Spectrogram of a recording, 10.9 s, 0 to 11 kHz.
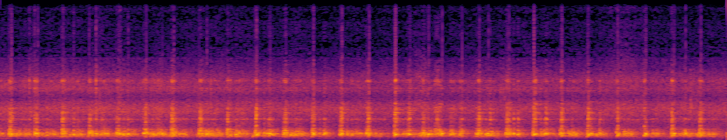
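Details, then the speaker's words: Rapid, regular whooshing fetal heartbeat on Doppler ultrasound, heart rate 139 per minute, in a pregnancy with a baby girl and an anterior placenta of grade 2 to 3; normal fetal heartbeat. "Dinig mo, ma'am. Yun yung heartbeat. Heart rate is 139."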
